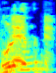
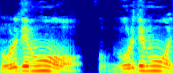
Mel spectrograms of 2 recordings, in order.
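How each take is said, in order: First: The name ends with an audible T sound. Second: The name ends without a final T sound.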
